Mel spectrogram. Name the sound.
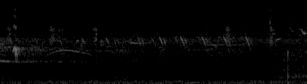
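birds chirping and singing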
